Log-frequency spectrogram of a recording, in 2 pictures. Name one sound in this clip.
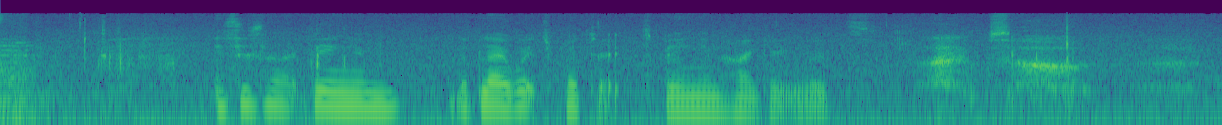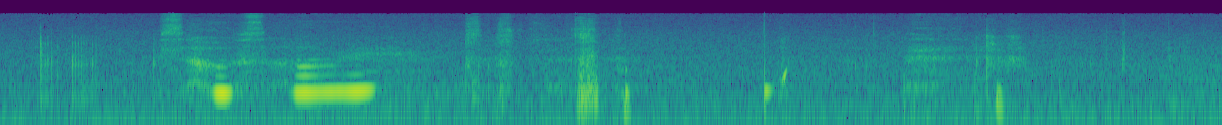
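A man talks softly close to the microphone.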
